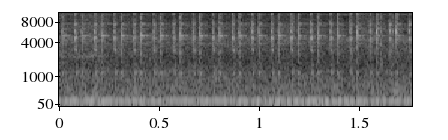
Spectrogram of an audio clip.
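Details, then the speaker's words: EVAP solenoid commanded on with a bi-directional scan tool: a fast, even run of light clicks over a quiet background, showing the solenoid cycles and works normally. "oh it's this guy right here this is the vent solenoid I believe that's cool though it actually works"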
